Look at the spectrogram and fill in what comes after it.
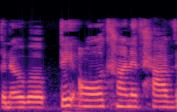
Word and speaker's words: Bonobo: I don't know if I'm pronouncing that right. – Yeah, I think that's how we'd say it. – Bonobo.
